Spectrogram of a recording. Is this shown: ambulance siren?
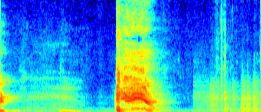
no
